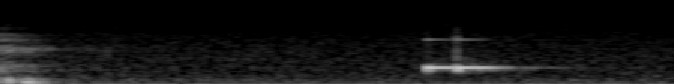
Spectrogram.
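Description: Siri on an iPad giving one short electronic beep about one and a half seconds in: the tone that signals it has stopped listening to a spoken request. Otherwise near silence.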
